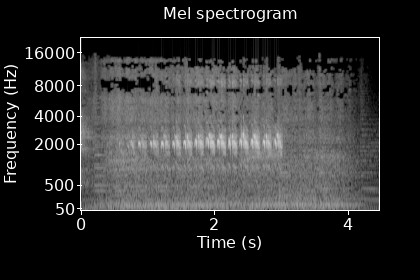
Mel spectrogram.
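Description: Cactus wren singing: a fast run of repeated notes, about eight a second, lasting a little over two seconds, over soft background music.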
